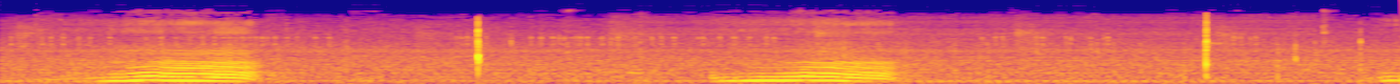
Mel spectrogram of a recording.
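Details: A sleeping domestic cat snores loudly: two long, low, rasping breaths with rich stacked harmonics, each lasting under a second and spaced about three seconds apart, with a couple of sharp clicks between them.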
